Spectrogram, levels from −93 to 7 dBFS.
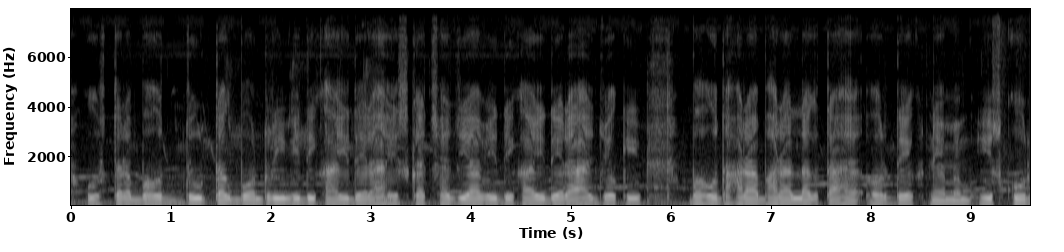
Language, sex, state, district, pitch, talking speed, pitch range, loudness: Hindi, male, Bihar, Araria, 110 Hz, 190 wpm, 105-110 Hz, -36 LUFS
